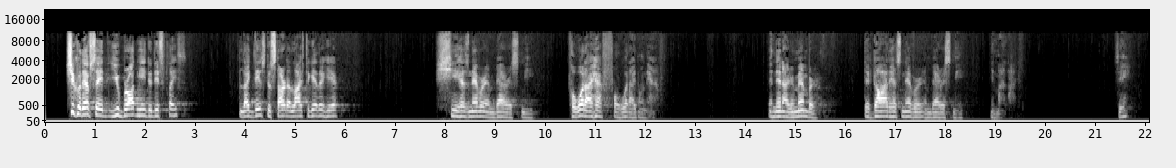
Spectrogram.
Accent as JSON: {"language": "English", "region": "Manipur", "country": "India", "also_born_or_lived": "Chicago / Michigan / Santa Clara", "moved": "yes", "said": "I'm a Naga in Manipur, Nagaland."}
